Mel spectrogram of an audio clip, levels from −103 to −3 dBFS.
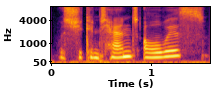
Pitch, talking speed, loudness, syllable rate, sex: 225 Hz, 150 wpm, -13 LUFS, 4.4 syllables/s, female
